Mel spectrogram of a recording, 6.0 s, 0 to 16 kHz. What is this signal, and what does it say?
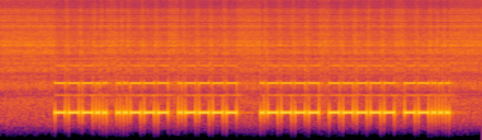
Morse code, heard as a keyed tone, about 28 wpm, 620 Hz, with room echo. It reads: 821 107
